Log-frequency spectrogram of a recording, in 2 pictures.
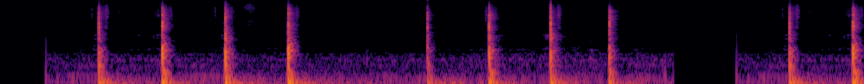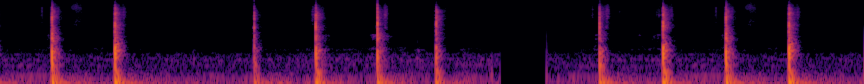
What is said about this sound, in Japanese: そうだ、お礼してあげる。そこに座ってて。肩たたきしてあげる。力抜いて楽にしてて。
